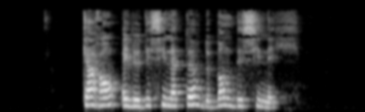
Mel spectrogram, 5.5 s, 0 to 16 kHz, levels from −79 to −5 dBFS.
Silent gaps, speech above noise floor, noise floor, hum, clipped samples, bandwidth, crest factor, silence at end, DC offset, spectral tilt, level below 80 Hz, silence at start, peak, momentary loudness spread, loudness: none; 56 dB; -74 dBFS; none; under 0.1%; 11.5 kHz; 18 dB; 1.05 s; under 0.1%; -2.5 dB/octave; -70 dBFS; 1.25 s; -2 dBFS; 11 LU; -18 LUFS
